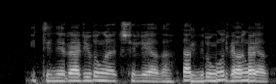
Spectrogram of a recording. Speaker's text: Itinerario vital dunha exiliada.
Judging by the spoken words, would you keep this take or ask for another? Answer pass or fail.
fail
